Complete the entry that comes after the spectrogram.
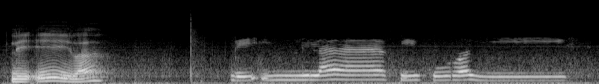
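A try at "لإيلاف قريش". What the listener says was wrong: Quraisy. Enggak kedengaran shinnya. Quraisy.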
